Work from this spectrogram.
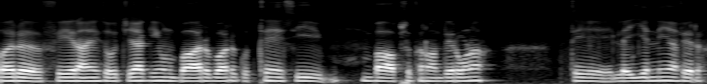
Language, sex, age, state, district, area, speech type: Dogri, male, 18-30, Jammu and Kashmir, Samba, rural, spontaneous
